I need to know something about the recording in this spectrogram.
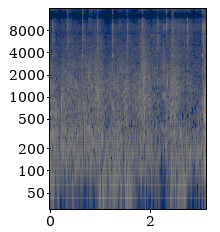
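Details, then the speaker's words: Factory Five coupe with no engine, dash powered from the car battery, double-throw switch connecting both flashers: crisp relay ticks at a steady, even pace of about three a second; normal hazard flasher operation. "So here, I'm gonna shut this guy, shut the turn left. So this one here, both of them, you connect both of them. Both flashers are running right now, should be 1, 2."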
